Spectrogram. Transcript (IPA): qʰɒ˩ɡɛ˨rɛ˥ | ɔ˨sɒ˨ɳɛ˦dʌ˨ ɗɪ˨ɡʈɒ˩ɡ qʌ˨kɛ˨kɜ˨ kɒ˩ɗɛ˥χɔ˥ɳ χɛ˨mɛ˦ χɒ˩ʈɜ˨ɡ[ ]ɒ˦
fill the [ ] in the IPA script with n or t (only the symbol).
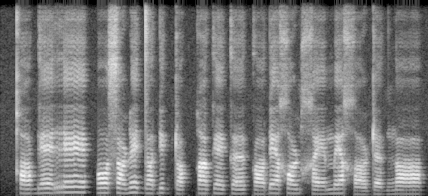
n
